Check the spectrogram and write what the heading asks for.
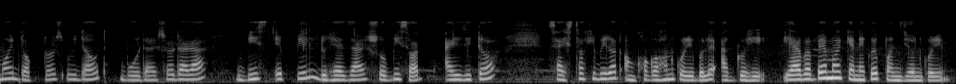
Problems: constant background noise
